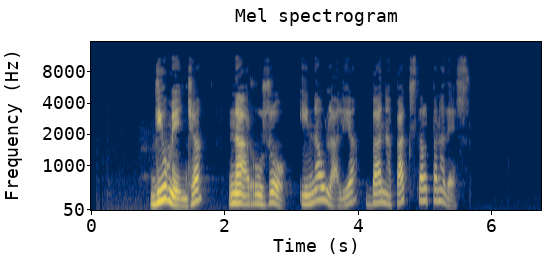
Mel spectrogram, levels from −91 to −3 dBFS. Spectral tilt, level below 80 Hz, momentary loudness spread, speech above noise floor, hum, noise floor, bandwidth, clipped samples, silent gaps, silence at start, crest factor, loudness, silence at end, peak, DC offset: -5.5 dB/octave; -72 dBFS; 17 LU; 63 dB; none; -85 dBFS; 11.5 kHz; under 0.1%; none; 0.9 s; 22 dB; -23 LUFS; 1.2 s; -2 dBFS; under 0.1%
